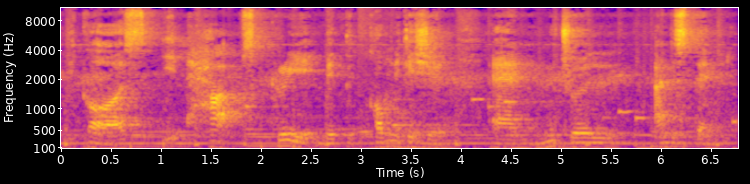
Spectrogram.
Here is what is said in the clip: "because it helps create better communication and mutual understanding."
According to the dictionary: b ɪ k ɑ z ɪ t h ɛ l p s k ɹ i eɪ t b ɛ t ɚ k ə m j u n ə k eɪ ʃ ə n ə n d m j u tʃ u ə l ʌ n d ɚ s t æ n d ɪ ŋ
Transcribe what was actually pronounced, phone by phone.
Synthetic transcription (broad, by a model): b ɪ k ɑ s ɪ t h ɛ p s k ɹ i eɪ t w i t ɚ k ə m j u n ə k eɪ ʃ ə n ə n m j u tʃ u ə l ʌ n d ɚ s t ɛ n d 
